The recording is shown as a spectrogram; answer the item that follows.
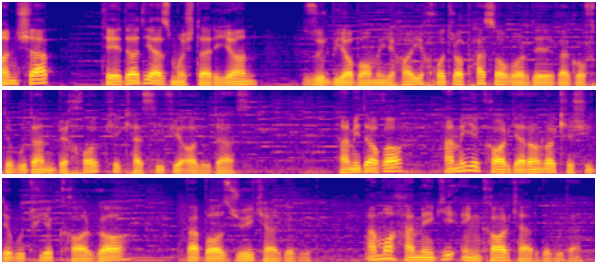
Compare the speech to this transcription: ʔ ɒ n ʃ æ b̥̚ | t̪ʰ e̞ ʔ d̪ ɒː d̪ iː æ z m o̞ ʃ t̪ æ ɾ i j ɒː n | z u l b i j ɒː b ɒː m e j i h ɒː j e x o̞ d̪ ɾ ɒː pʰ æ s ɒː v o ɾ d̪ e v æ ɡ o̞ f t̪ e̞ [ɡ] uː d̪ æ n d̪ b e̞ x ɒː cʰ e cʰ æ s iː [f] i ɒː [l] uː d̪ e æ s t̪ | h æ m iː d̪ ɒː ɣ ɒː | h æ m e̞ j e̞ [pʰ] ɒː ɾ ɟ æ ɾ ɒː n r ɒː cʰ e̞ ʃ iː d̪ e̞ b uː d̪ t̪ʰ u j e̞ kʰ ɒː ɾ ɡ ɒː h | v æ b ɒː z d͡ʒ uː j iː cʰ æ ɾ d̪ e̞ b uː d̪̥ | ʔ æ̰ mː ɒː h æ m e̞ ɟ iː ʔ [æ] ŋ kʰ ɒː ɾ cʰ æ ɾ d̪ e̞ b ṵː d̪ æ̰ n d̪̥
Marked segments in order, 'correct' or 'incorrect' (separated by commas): incorrect, correct, correct, incorrect, incorrect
